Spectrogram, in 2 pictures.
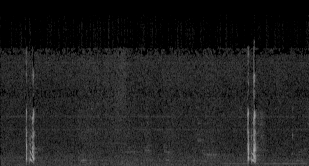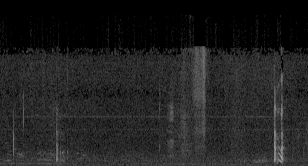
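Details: A baby hiccuping: four sharp, abrupt hiccups spread irregularly over about twelve seconds against quiet room noise; hiccups.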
